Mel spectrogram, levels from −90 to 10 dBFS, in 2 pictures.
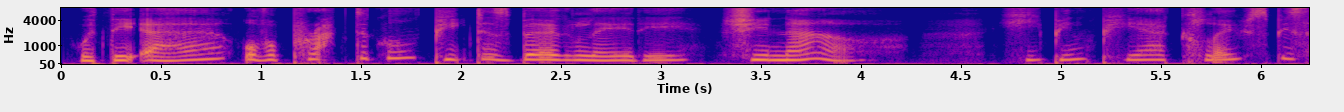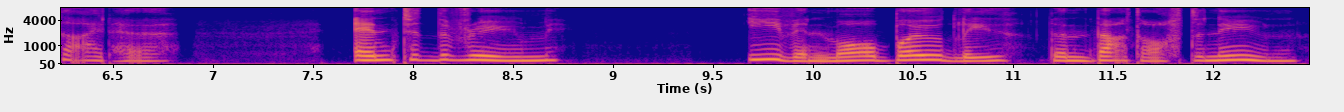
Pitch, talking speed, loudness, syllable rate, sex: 230 Hz, 115 wpm, -21 LUFS, 4.3 syllables/s, female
